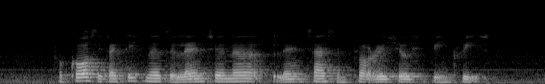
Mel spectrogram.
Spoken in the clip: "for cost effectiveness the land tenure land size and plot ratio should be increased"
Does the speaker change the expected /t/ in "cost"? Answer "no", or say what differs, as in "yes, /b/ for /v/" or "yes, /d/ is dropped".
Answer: yes, /t/ is dropped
